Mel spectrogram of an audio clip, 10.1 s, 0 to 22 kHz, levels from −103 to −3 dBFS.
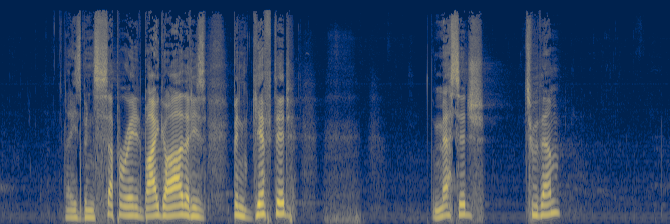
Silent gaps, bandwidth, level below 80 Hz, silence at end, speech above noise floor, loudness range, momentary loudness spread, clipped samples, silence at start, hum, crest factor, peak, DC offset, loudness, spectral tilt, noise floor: none; 18 kHz; -64 dBFS; 1.65 s; 47 dB; 9 LU; 15 LU; under 0.1%; 0.95 s; 60 Hz at -55 dBFS; 24 dB; -4 dBFS; under 0.1%; -25 LUFS; -5 dB/octave; -72 dBFS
